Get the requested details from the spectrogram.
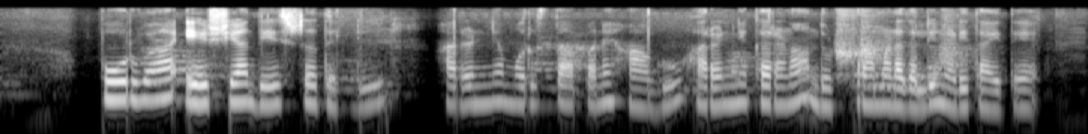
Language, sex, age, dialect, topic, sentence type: Kannada, female, 18-24, Mysore Kannada, agriculture, statement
